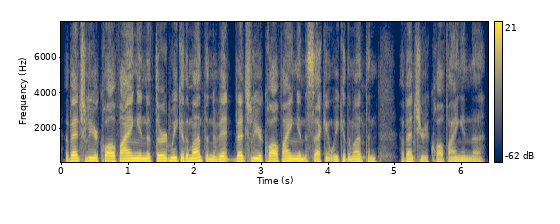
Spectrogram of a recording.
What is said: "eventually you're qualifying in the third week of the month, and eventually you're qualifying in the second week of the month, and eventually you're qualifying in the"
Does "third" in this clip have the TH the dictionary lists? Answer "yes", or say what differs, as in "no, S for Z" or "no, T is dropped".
yes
